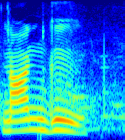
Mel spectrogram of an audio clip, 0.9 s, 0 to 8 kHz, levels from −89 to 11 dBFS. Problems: none marked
